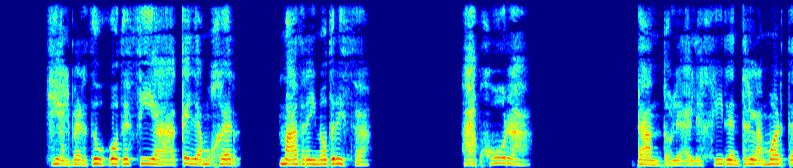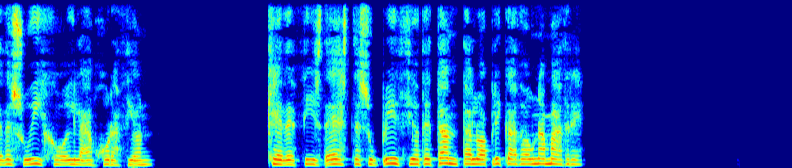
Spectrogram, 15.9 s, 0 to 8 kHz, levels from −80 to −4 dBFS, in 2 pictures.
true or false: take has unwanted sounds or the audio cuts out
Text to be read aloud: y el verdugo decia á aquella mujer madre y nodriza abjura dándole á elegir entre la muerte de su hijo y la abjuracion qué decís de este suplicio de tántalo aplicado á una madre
false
